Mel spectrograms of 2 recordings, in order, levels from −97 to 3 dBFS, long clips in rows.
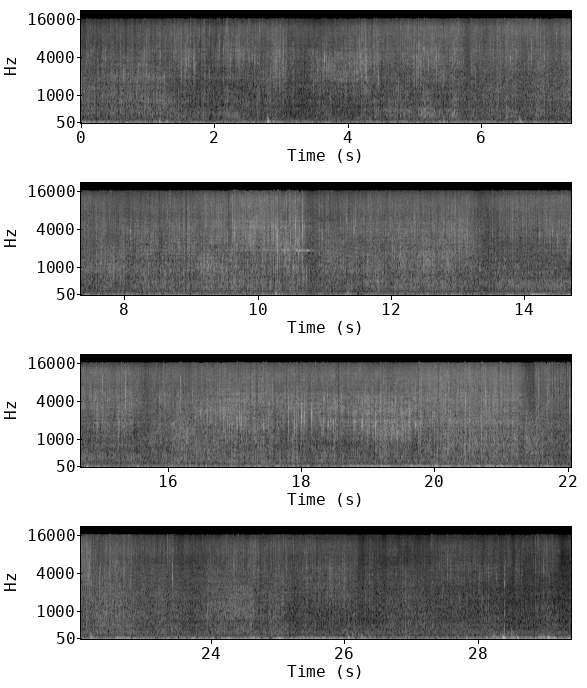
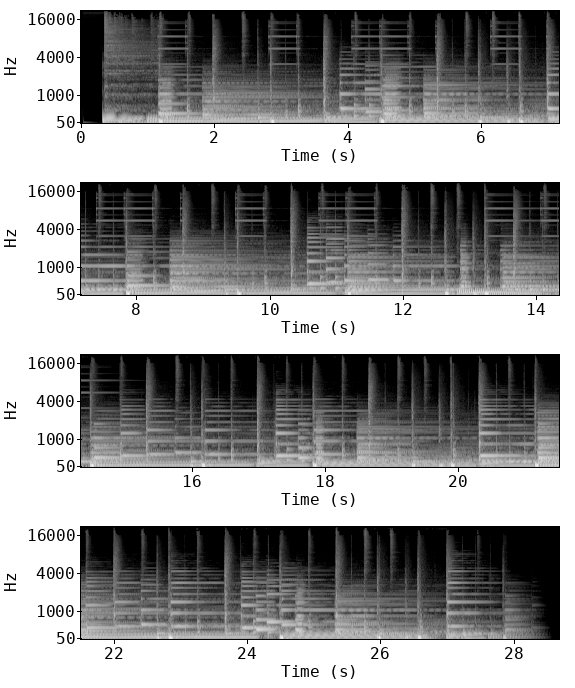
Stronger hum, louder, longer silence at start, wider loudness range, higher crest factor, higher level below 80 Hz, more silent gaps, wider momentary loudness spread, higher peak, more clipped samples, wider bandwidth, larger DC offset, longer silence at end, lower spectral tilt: neither; second, -33 LUFS vs -21 LUFS; second, 0 s vs 0.3 s; first, 11 LU vs 2 LU; first, 34 dB vs 20 dB; second, -48 dBFS vs -24 dBFS; neither; first, 13 LU vs 9 LU; about the same, -2 dBFS vs 0 dBFS; neither; about the same, 17 kHz vs 17.5 kHz; neither; second, 0 s vs 0.5 s; second, 0.5 dB/octave vs -8 dB/octave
